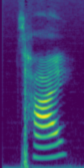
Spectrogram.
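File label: "cai", Mandarin Chinese, second tone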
